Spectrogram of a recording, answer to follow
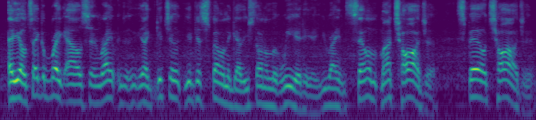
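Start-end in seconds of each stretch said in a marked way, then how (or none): none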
